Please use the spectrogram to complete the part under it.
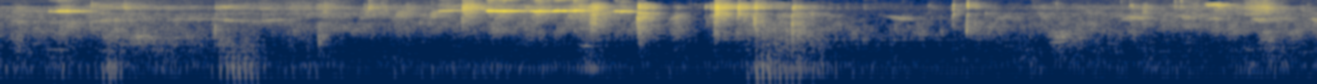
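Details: Wild baby monkey Lily waking up and clinging to its mother Aika, making high, thin squealing whistles, with one long steady squeal midway and scattered shorter chirps and squeaks, over soft handling rustles and faint voices.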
